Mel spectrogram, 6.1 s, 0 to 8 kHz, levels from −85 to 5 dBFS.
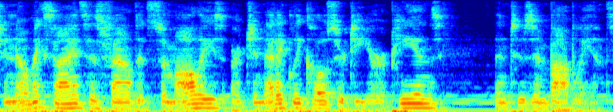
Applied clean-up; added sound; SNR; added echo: none; none; none; reverberation time 0.3 s.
